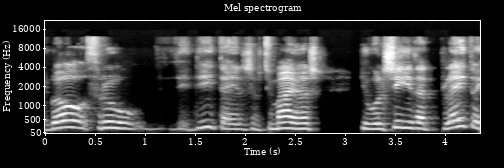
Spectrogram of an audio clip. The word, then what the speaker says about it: Timaeus: And even Plato, as an idealist, in Timaeus, am I pronouncing correctly, Timaeus in English?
